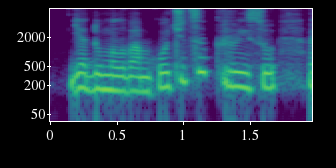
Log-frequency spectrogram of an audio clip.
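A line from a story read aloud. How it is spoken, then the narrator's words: Confused mutter. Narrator (Russian): растерянно пробормотал Бигль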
